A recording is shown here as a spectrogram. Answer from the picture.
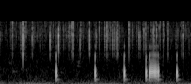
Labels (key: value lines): label: biophony, knock croak
recorder: SoundTrap 300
